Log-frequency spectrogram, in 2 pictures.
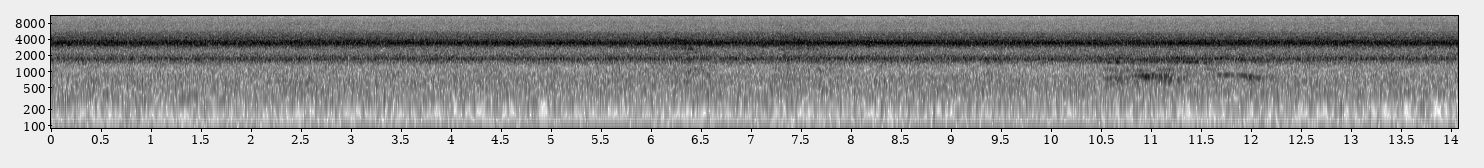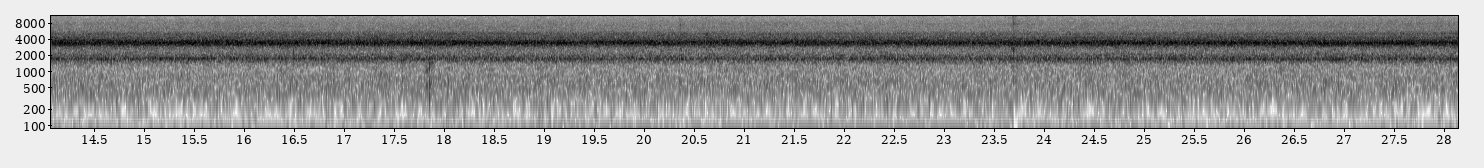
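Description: Steady high-pitched insect chorus that does not change in level.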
